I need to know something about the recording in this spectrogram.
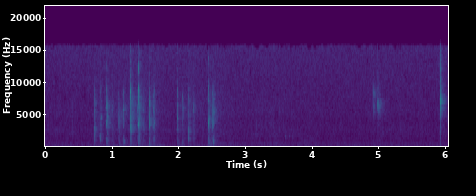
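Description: Faint typing on a computer keyboard: a quick run of keystrokes about a second in and a few more around two seconds, followed by a couple of lone clicks near the end.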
